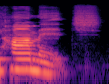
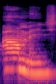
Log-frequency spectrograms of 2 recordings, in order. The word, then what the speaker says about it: homage: we need to give pay homage or homage, depending on how you pronounce it, to the number one unblacked.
